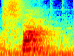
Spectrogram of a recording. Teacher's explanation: If you say the word span, you should notice that the P sounds a bit more like, it sounds very much like a B. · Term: unaspirated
